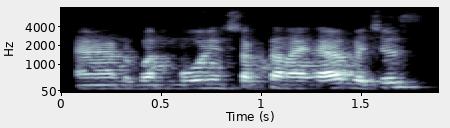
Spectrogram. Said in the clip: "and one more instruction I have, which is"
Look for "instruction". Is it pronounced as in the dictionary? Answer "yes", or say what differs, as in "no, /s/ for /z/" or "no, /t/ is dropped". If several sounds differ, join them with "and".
no, /ɹ/ is dropped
